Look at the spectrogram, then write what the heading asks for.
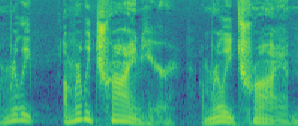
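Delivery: ordinary delivery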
